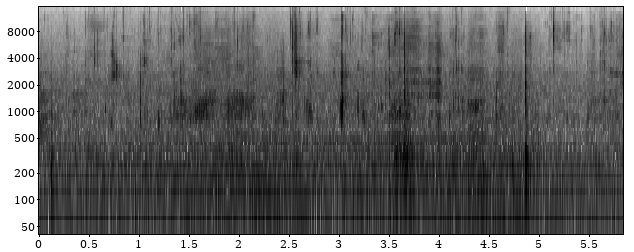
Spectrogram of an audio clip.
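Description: Close-up chewing of a mouthful of orange chicken and fried rice, with wet mouth sounds and occasional sharp clicks.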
